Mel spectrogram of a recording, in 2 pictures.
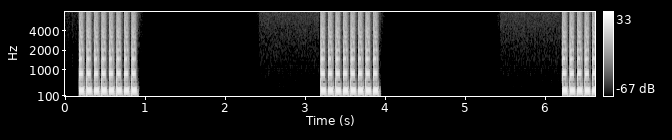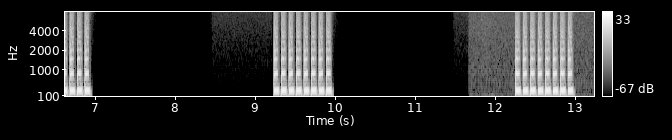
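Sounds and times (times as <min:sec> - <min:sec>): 
FaceTime outgoing call ringtone: 0:00.2 - 0:01.0, 0:03.2 - 0:04.0, 0:06.2 - 0:07.0, 0:09.2 - 0:10.0, 0:12.3 - 0:13.0.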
